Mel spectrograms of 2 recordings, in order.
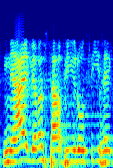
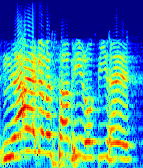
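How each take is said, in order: First: Said in the usual way. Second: High, loud poetic lament; raised, ringing recitation; impassioned verse. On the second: Acted. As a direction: cry the line out to the hall. Same line belted, then repeated steadily.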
